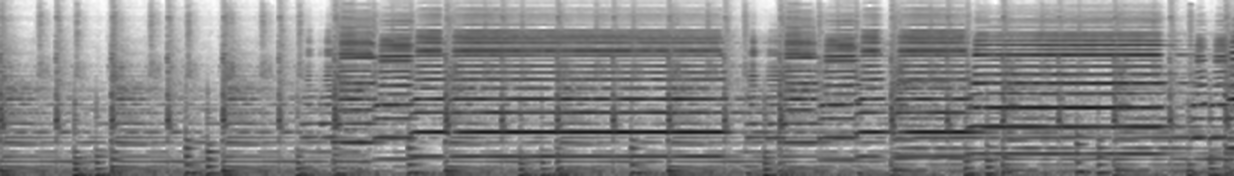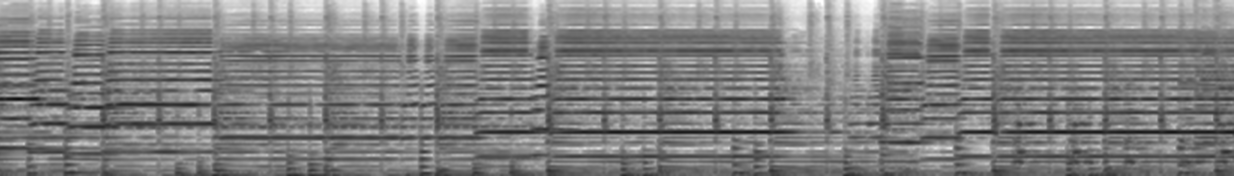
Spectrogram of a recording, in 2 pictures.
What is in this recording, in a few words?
GuitarMusic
